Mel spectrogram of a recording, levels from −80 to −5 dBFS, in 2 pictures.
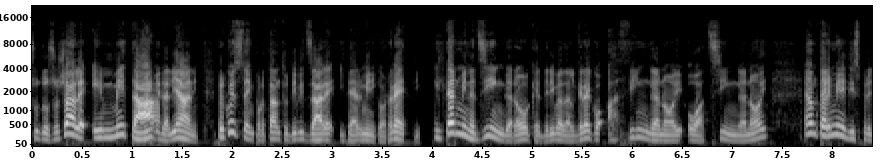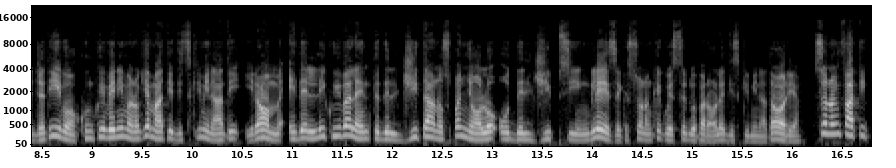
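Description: In this speech clip, right after "sociale e" at 1.21 to 1.23 s, the audio jumps forward with no gap and about a second of speech is missing: a skip ahead, where audio was dropped in transit or by an overflowing jitter buffer. From 1.35 to 4.8 s, up to "che deriva dal greco", speech sounds hurried at about 113% speed with unchanged pitch. This is a jitter buffer speed-up, where repeated pitch-period cuts removed about half a second to shrink excess buffered delay.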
